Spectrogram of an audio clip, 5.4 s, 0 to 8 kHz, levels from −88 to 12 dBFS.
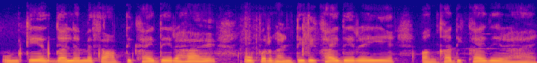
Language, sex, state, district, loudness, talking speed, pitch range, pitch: Hindi, female, Chhattisgarh, Korba, -15 LUFS, 210 wpm, 185-195 Hz, 190 Hz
